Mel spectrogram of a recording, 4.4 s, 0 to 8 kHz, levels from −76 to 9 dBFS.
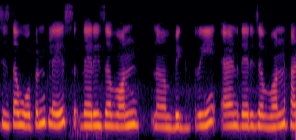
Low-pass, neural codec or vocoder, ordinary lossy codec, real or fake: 7.2 kHz; none; none; real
